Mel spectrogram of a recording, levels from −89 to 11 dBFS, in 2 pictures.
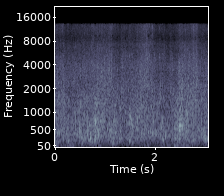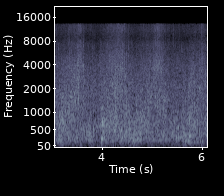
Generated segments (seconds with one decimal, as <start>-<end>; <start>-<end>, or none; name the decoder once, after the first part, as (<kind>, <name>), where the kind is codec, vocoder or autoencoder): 4.1-4.7 (vocoder, BigVGAN v2); 5.5-6.1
